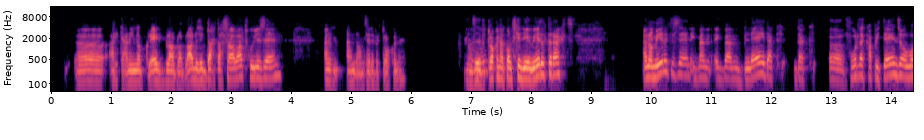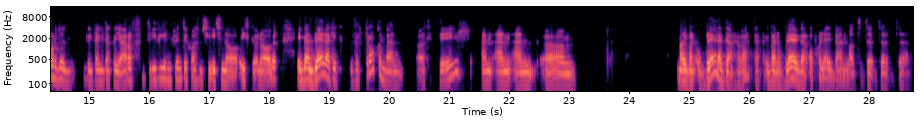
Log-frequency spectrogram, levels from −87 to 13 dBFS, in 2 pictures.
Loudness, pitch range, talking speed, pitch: -19 LUFS, 120-165 Hz, 220 wpm, 140 Hz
